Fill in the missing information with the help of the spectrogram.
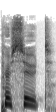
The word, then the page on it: pursuit: American English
